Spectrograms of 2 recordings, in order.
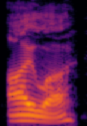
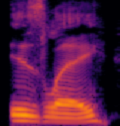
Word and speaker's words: Islay: And ended up on Islay, which most Americans pronounce Islay, but that's an island off the west coast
